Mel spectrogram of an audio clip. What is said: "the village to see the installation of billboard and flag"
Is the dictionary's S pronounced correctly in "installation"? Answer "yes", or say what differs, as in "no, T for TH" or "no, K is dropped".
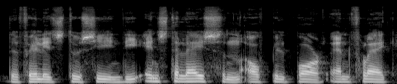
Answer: yes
